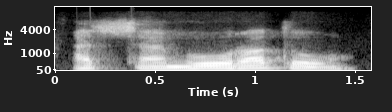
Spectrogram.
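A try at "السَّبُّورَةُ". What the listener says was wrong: Jadi pakai tasdid Pak ya, diingat. As-saburatu.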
